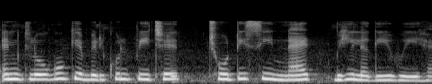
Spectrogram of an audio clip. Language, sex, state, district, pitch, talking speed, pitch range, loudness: Hindi, female, Uttar Pradesh, Lalitpur, 230 Hz, 165 wpm, 210-245 Hz, -12 LUFS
